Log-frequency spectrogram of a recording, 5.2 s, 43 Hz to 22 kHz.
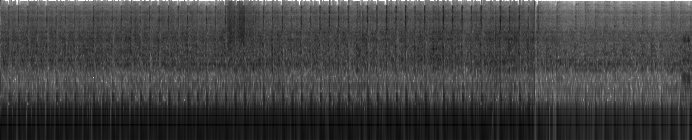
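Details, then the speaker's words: Motorcycle idling right after starting on one click following 11 days unused, battery 12.1 V; steady even low thump about 3.5 beats per second, no misses or knocks, runs lively: normal idle. "One click lang. 11 days walang paandar. Buhay na buhay."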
